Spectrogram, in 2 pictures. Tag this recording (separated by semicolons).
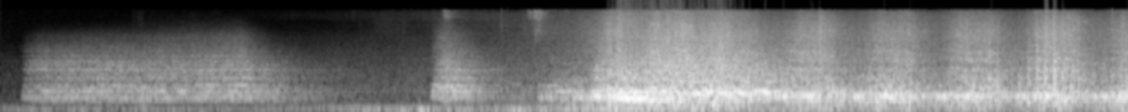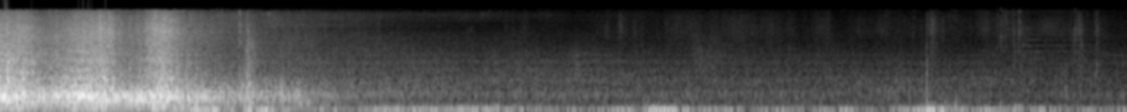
freight; locomotive; railroad; train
